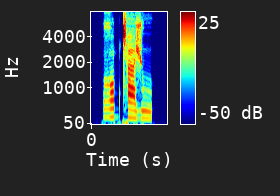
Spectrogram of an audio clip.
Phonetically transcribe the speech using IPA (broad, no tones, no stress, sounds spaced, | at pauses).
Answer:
ɣ ɔ b cʰ aː ʒ u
